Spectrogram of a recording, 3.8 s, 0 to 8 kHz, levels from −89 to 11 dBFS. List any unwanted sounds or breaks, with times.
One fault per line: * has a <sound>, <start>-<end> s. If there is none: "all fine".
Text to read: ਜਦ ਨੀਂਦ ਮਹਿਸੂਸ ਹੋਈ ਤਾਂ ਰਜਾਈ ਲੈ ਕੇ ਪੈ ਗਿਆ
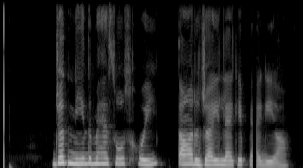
* has a dropout, 3.2-3.2 s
